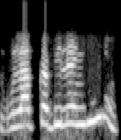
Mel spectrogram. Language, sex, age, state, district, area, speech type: Hindi, female, 30-45, Uttar Pradesh, Chandauli, rural, conversation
